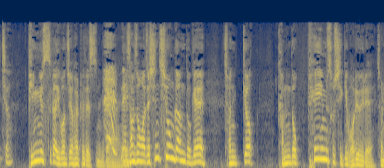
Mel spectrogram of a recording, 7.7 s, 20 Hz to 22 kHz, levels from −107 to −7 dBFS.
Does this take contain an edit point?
no; 0 cuts

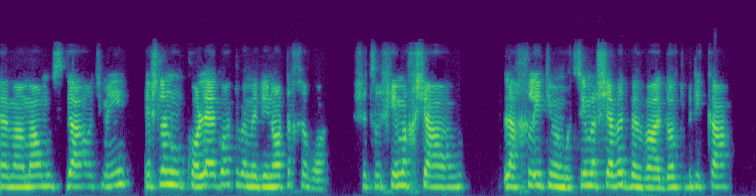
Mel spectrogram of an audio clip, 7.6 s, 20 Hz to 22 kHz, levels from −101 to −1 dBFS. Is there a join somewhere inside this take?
yes; 1 cut; at 1.4 s

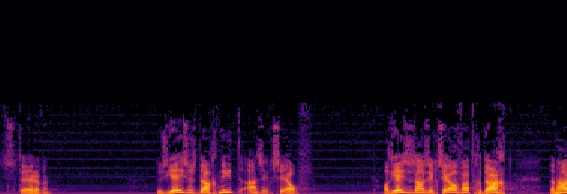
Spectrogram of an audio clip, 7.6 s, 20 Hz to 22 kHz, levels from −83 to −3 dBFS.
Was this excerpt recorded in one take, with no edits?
yes; 0 cuts

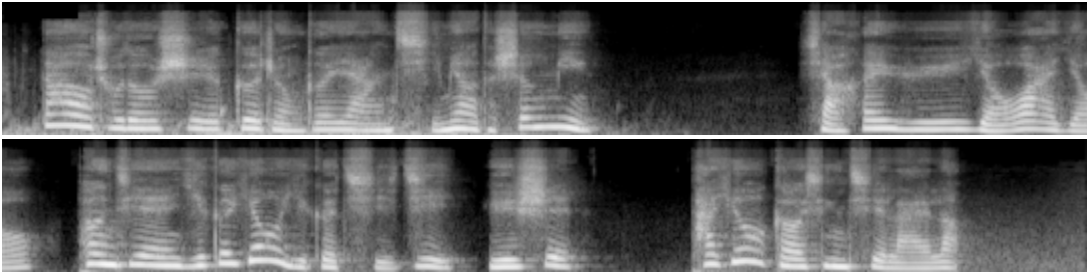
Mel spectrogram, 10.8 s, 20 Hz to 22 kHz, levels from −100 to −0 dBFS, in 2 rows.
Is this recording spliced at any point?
yes; 2 cuts; at 5.7 s, 7.8 s

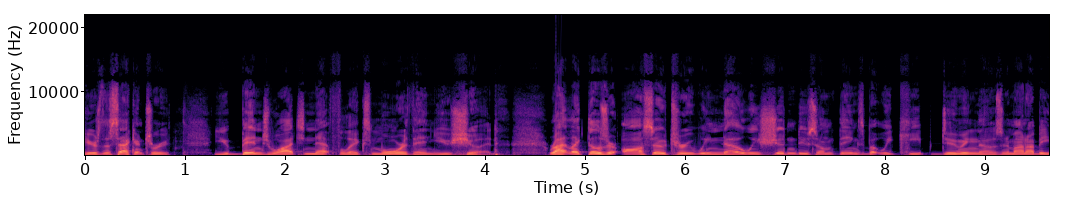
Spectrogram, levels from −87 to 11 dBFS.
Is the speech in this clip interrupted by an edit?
no; 0 cuts

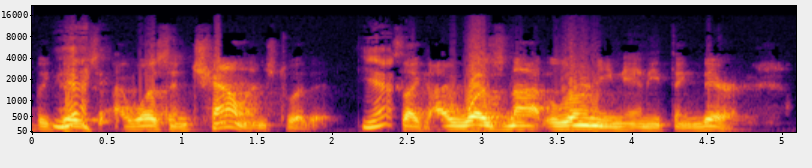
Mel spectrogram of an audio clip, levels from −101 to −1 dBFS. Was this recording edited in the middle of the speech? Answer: no; 0 cuts

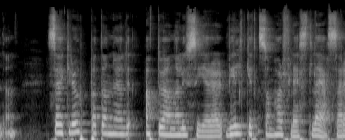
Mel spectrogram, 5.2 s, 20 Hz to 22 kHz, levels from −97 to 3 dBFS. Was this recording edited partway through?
yes; 1 cut; at 3.9 s

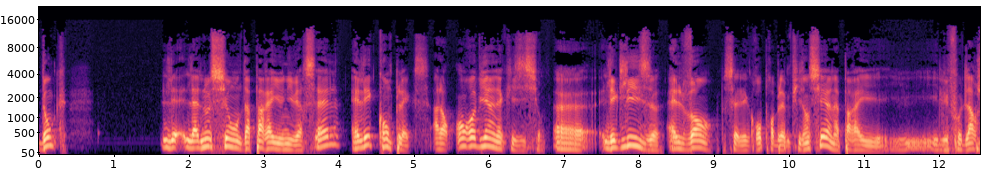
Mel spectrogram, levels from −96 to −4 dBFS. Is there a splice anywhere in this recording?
yes; 3 cuts; at 4.1 s, 6.8 s, 8.3 s

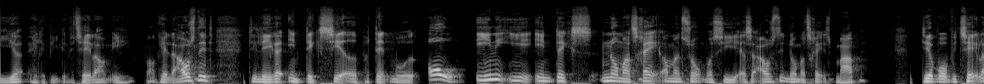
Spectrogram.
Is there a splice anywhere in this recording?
no; 0 cuts

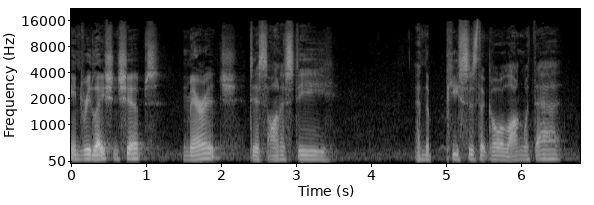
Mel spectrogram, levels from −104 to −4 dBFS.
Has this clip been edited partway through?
yes; 3 cuts; at 1.5 s, 2.3 s, 4.8 s

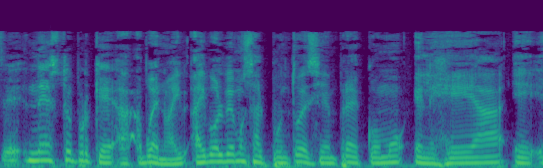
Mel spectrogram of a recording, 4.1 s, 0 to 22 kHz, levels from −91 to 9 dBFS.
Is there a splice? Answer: no; 0 cuts

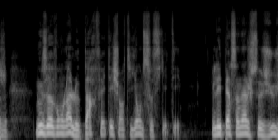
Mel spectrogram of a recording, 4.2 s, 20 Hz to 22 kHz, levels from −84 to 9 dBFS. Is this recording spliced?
yes; 1 cut; at 2.1 s

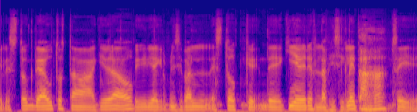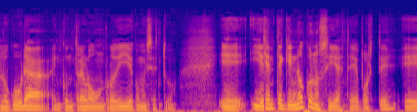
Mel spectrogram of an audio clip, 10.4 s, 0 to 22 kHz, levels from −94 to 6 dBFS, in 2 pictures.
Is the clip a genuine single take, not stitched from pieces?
no; 5 cuts; at 1.7 s, 3.9 s, 5.2 s, 6.3 s, 8.5 s

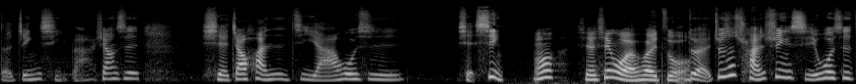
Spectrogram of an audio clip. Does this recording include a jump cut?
no; 0 cuts

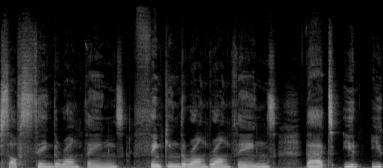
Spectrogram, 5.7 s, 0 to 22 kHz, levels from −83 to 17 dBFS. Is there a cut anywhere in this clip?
yes; 2 cuts; at 1.9 s, 3.1 s

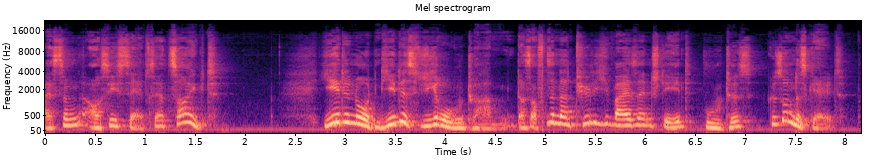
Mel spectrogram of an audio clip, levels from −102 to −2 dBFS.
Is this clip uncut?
no; 4 cuts; at 1.0 s, 3.3 s, 5.0 s, 6.6 s

